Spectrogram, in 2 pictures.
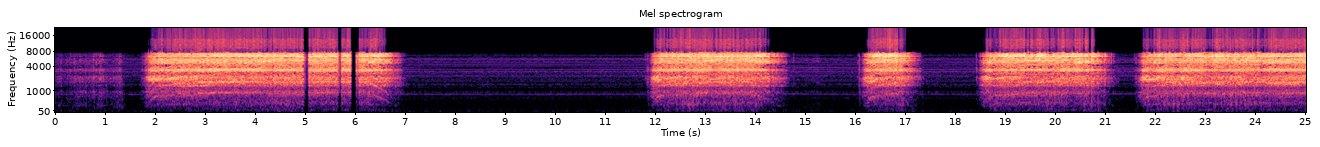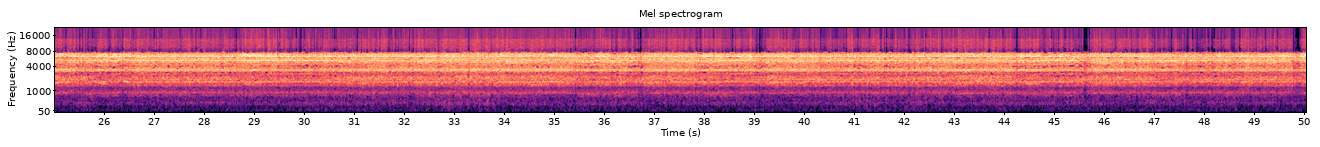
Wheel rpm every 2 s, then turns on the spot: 30, 190, 230, 40, 0, 20, 200, 20, 60, 120, 100, 200, 220, 230, 230, 230, 230, 220, 220, 220, 240, 230, 220, 230, 230.
16-18 20-22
